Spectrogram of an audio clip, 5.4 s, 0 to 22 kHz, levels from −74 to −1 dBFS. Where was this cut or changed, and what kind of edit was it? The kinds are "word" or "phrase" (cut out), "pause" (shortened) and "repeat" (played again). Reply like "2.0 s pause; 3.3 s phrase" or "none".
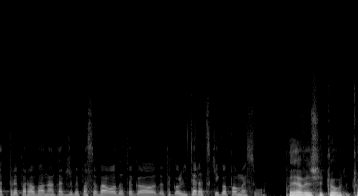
none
